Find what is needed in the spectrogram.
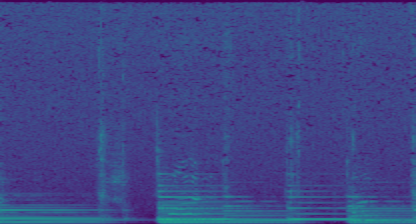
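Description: Digital keyboard in a piano voice playing sustained chords with both hands. A chord is struck at the start and fades almost to nothing, a louder chord comes in about one and a half seconds in, and the harmony changes again near three and a half seconds. These are plausibly one and five-seven chords in C major.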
